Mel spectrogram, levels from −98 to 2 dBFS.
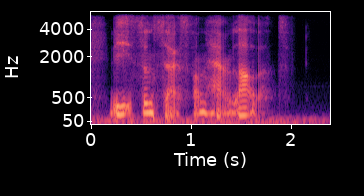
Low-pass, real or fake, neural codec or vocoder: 5.4 kHz; fake; autoencoder, 22.05 kHz, a latent of 192 numbers a frame, VITS, trained on many speakers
